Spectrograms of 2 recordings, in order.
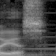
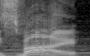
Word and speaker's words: Zwei: say the dog's name is Y when it should be Zwei. But they do pronounce it Y, I think. Yeah, it should be Zwei is the point, not Zwei.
